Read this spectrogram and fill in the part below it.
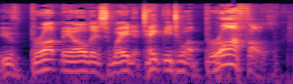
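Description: Stern honorable lord, blunt and earnest, quick to flare up, read by a male narrator, audiobook. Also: deep voice, slightly rough.

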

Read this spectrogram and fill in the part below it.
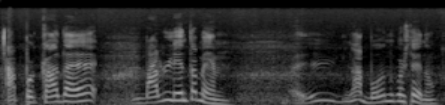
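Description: A man's voice: high voice, lively intonation, normal speed, gravelly. A man from Manaus with a Brazilian Portuguese accent, chatting casually in slang to his viewers while riding a motorcycle at night, recorded on a helmet camera mic. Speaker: motovlogger. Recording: dull helmet-cam audio with loud wind and engine noise.

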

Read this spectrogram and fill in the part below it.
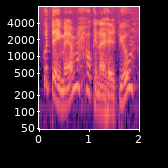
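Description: A man playing a cold, curt, officious government clerk in a radio play, with a husky voice. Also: fairly high pitch, wildly swooping pitch, normal speed, mellow. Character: cold, officious Nazi-era city hall clerk.

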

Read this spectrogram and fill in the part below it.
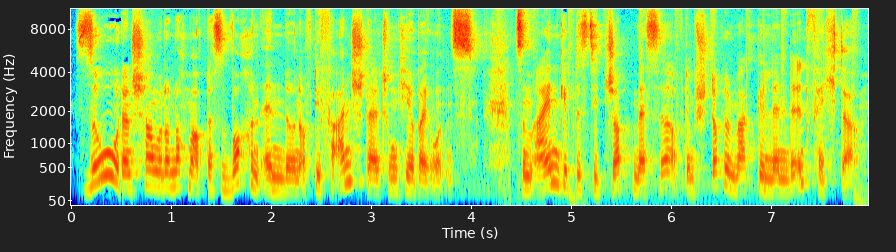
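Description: A woman's voice: on the low side, animated, normal speed, darkish tone. A woman in her thirties with a German accent presents scripted local news as the host of a weekly video bulletin. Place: indoor video studio. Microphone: lapel mic.

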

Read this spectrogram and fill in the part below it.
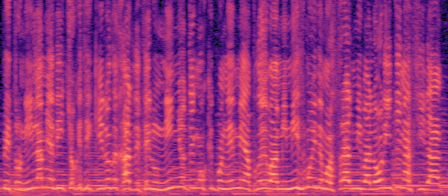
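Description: An excitable little gnome boy for a cartoon. The voice is extremely high, squeaky and childlike, full of clumsy eagerness. Loud music plays right behind it. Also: fast talker. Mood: eager, pleading. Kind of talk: cartoon dub acting.

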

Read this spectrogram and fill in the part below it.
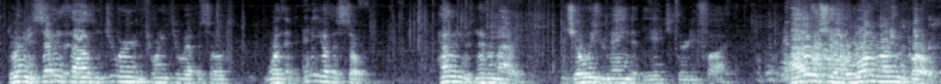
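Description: Older guy reading an intro, highish voice, echoey and distant. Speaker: presenter. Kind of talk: scripted introduction read aloud. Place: community meeting room before an audience. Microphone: handheld PA mic, picked up by camera. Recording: echoey room, distant camera mic, hiss.

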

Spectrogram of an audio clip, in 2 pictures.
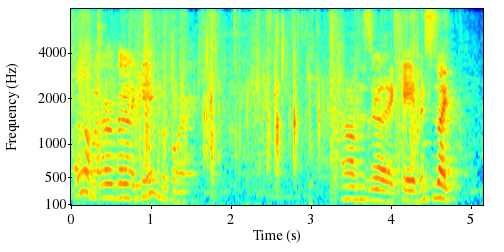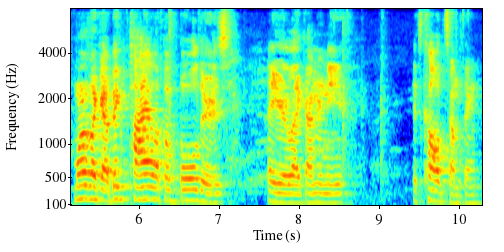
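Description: A man's voice: a little high, fairly quick, long pauses, noisy background. A man in his twenties, a travel vlogger narrating and chatting casually about a hike. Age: 20s. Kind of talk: hiking vlog narration and casual chat.

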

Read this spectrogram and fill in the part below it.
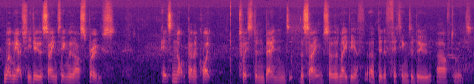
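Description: A middle-aged man calmly explaining how to steam wooden planks as he works in a boatbuilding workshop. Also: medium pitch, moderate pace, a little hiss or hum. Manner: easygoing, practical explaining with restarts. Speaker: boatbuilding instructor. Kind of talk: hands-on workshop demonstration.

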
